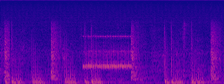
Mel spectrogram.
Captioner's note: ring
